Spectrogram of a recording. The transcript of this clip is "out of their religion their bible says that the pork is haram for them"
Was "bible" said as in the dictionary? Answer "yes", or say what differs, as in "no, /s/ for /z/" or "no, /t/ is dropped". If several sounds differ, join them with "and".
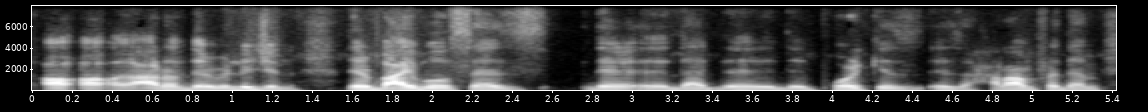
yes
